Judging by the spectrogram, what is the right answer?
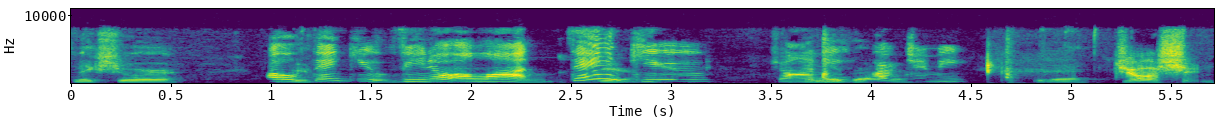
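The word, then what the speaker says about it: Vino Alan: I think it's and I think it's pronounced Veno Alan so just in case when he comes out just make sure oh thank you Veno Alan thank you Johnny Jimmy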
